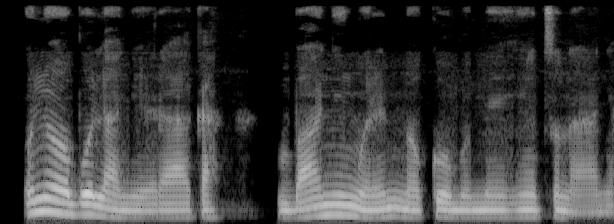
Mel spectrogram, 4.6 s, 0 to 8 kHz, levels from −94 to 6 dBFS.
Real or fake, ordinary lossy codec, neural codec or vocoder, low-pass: real; MP3, 64 kbps; none; 7.2 kHz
